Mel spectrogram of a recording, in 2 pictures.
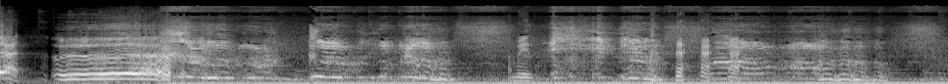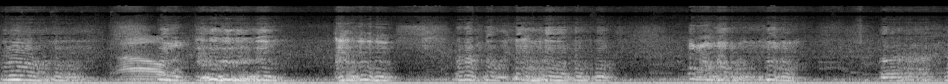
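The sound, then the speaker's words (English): A man's voice imitates drawn-out grunts and groans during sex, then rough coughing and hacking, loud, with brief spoken words in between. “First of all, that grunting is hot, and then, you know, you start coughing and hacking up a lung.”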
